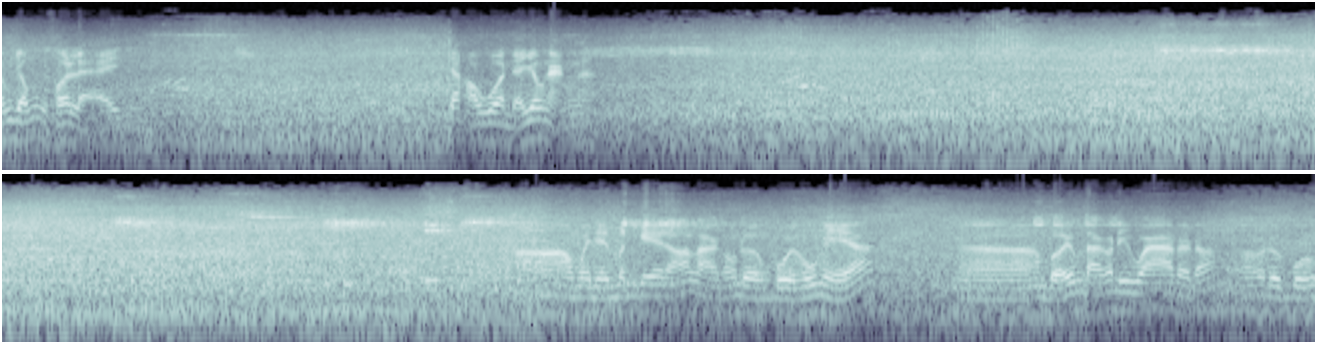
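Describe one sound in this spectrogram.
Traffic hums steadily along a busy street outdoors.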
